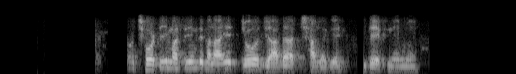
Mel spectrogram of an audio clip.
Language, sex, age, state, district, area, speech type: Urdu, male, 30-45, Uttar Pradesh, Azamgarh, rural, conversation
